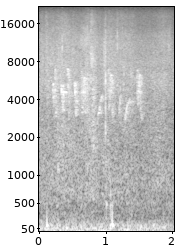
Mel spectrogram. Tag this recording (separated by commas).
Wild animals, Bird, Animal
